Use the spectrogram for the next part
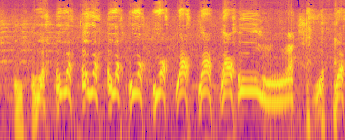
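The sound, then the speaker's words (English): A person imitates a screech owl call, voicing a quick, bouncing series of about a dozen hooting notes, then a drawn-out wavering tone and a few more short hoots, fairly loud. “Okay, that's a screech owl.”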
